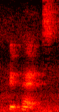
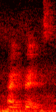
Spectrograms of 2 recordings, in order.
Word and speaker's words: pipette: Williams-Massey, and today we will be talking about the volumetric pipette. If you're watching the American videos, you will hear them pronounce it pipette, but in Jamaica we call them pipette.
